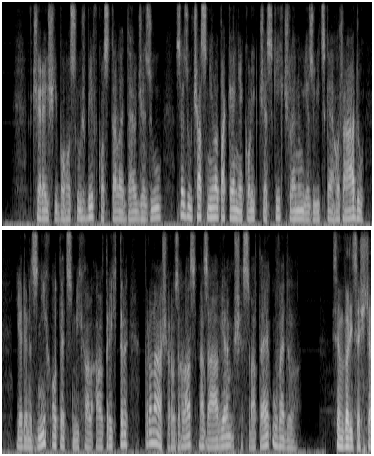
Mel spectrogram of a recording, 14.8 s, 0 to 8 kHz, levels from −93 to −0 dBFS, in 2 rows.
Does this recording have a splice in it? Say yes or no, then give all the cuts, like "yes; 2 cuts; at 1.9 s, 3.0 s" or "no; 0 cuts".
no; 0 cuts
